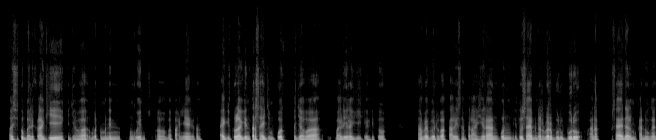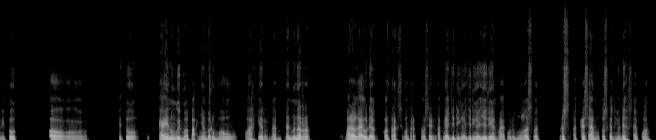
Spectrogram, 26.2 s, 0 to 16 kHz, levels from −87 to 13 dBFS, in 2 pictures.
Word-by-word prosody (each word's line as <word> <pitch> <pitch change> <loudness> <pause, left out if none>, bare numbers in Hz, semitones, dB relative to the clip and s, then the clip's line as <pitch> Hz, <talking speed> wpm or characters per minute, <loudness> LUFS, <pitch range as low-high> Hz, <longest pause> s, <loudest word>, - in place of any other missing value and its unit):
habis 85 -2 -1
itu 95 - +2
balik 85 0 -1
lagi 95 +2 +4
ke 80 - -18
Jawa 85 +2 -1
buat 90 +1 -5
nemenin, 85 +1 -4 0.2
nungguin, 85 -1 -3
eee, 85 +1 -9
bapaknya 85 +2 -4
gitu 85 0 -9
kan, - - -14 0.4
kayak 90 - +5
gitu 85 - -2
lagi. 95 -1 +8
Entar 100 +2 +3
saya 95 0 +3
jemput 90 +2 +2 0.2
ke - - -7
Jawa, 95 +2 +2 0.3
Bali 85 +2 +1
lagi 85 +1 -2
kayak 80 - -10
gitu. 90 +2 -5 0.7
Sampai 95 +2 +2
beberapa 90 0 0
kali 85 +1 -2
sampai 85 0 -7
lahiran 95 +3 +2
pun, 105 +3 -1
itu 110 - -2
saya 95 -1 +5
benar-benar 90 +1 +3
buru-buru 90 +1 +3 0.2
anak - - -5 0.3
saya 95 0 +5
dalam 85 -2 +3
kandungan 90 +1 -4
itu, 90 +8 0 0.7
eee, 90 -1 +2 0.8
itu 115 0 0 0.5
kayaknya 95 +4 +7
nungguin 95 -3 +3
bapaknya 90 +3 -1
baru 85 0 0
mau 85 +2 -4 0.2
lahir, 85 -1 -3
nan 85 +1 -6
dan 95 - -2
bener. 110 -2 +4 0.7
Padahal 95 +4 +6
kayak 95 -2 +7
udah 90 -1 +5 0.2
kontraksi - - -4
kontraksi, - - -10
maksudnya, 95 +3 -5
tapi 95 - -9
nggak 80 - +2
jadi 95 - -7
nggak 80 - -4
jadi 90 - -3
nggak 85 -1 +2
jadi, 95 - -1
kayak 85 0 -6
udah 90 -1 -6
mules 110 +2 -1
kan. 90 -2 -5 0.4
Terus, - - 0
akhirnya 95 0 -3
saya 90 -2 +2
mutuskan, 90 +2 -6
"Ya 90 - -7
udah 95 +1 +1
saya 90 +1 -6
pulang." 90 -3 -6
90 Hz, 175 wpm, -25 LUFS, 85-95 Hz, 0.8 s, lagi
